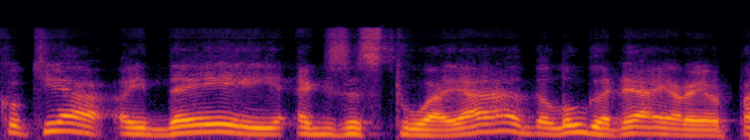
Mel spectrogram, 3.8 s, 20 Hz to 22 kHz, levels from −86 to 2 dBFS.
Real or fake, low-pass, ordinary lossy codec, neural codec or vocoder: fake; 10.8 kHz; Opus, 32 kbps; codec, 16 kHz in and 24 kHz out, 0.6 kbps, FocalCodec, streaming, 2048 codes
